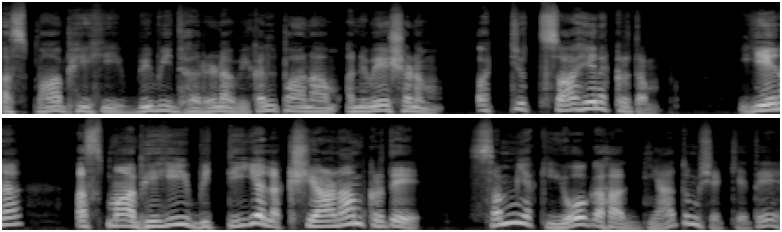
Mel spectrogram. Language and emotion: Sanskrit, happy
